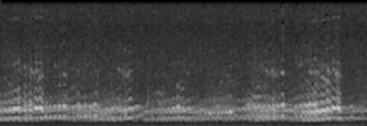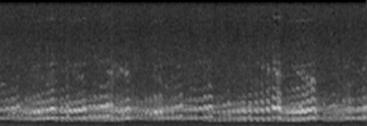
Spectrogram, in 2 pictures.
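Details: Chorus of Mountain brown frogs (Rana ornativentris) in Kumamoto's Kuma Basin, Japan: many rapid, clucking croaks overlap continuously, swelling in loud bursts every couple of seconds.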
